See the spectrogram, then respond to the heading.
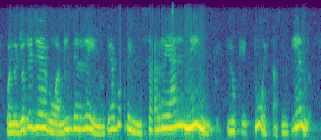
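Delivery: soft, gentle, velvety voice with frequent pauses. Demonstrating how the voice should sound when guiding someone: soft velvety voice with pauses. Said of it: "más tenue, más bajo. Debo aterciopelar mi voz y sobre todo hacer pausas".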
